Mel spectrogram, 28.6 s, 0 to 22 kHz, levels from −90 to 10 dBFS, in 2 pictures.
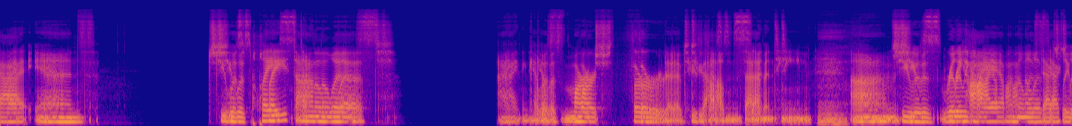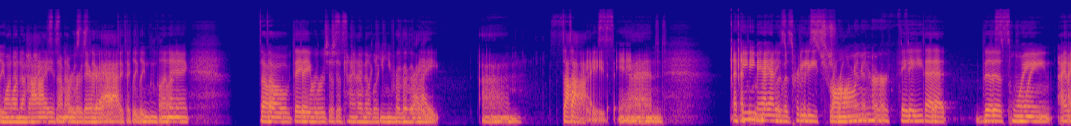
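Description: One channel runs late by about 92.9 ms, which fits a 4096-sample buffer, and both channels are then summed to mono. This channel delay (doubling) persists throughout the speech, so every syllable is followed by an equally loud copy, heard as a slap echo.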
